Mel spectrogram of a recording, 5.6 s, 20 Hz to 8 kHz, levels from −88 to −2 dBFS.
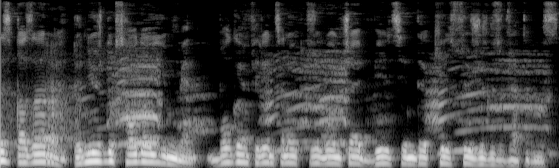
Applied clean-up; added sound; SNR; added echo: classical method WPE with log-MMSE.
